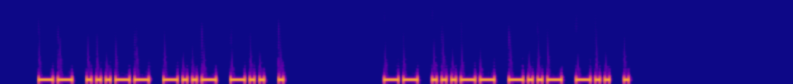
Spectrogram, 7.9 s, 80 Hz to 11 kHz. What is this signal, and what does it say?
Morse code, heard as a keyed tone, about 25 wpm, 700 Hz. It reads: M3XDE M3XDE
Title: DXCC-100 Call Signs - 5 Characters - Repeated 2x - 25wpm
